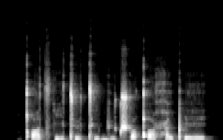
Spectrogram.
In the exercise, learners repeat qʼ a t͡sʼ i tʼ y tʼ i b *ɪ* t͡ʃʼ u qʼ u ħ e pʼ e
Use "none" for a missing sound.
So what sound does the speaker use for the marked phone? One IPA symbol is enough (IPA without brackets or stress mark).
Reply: y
